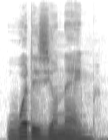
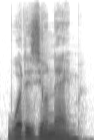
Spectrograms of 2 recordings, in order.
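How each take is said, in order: Both takes have the same delivery.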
